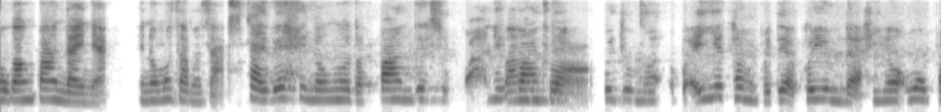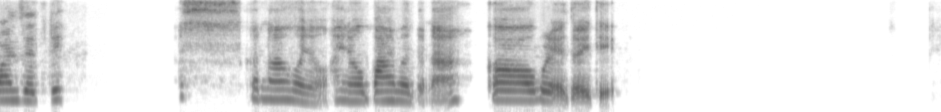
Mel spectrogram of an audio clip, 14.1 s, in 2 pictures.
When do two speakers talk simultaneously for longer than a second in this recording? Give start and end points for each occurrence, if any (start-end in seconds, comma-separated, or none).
none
